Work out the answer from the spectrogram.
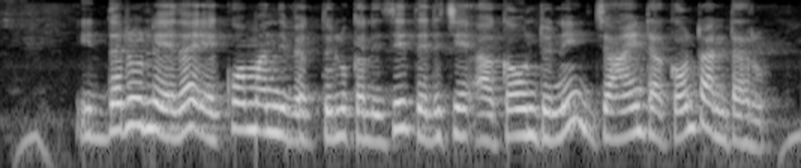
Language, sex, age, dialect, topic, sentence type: Telugu, female, 36-40, Telangana, banking, statement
